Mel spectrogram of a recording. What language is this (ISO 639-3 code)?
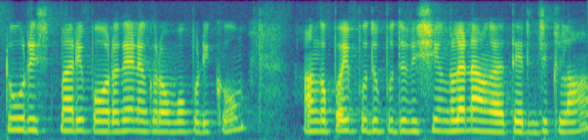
tam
